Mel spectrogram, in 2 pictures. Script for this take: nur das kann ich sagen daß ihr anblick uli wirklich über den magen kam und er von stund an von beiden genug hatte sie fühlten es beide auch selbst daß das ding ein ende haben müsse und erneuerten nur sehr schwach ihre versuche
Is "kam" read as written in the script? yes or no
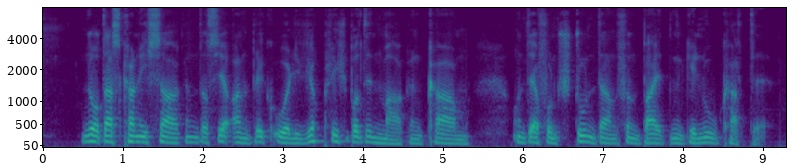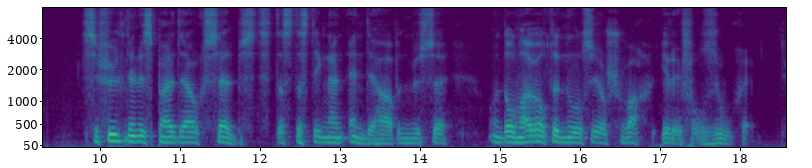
yes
